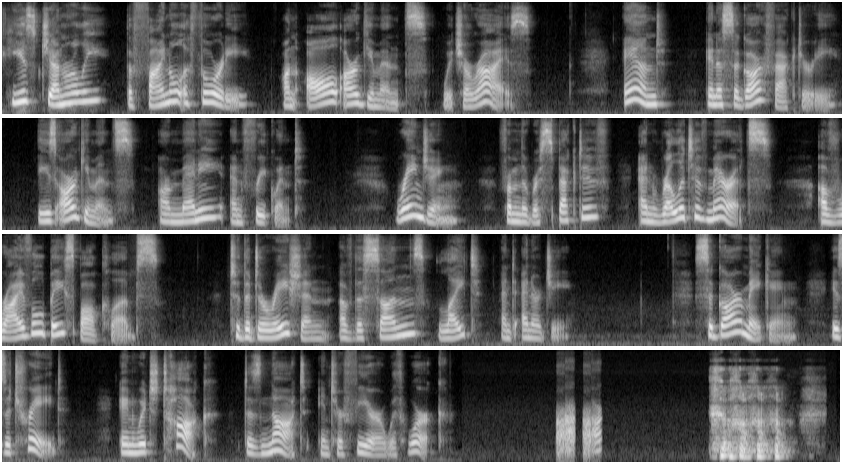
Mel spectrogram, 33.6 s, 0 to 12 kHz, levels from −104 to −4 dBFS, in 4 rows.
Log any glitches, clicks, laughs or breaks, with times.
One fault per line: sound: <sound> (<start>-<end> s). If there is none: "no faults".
sound: laugh (30.7-31.2 s)
sound: laugh (32.3-33.5 s)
